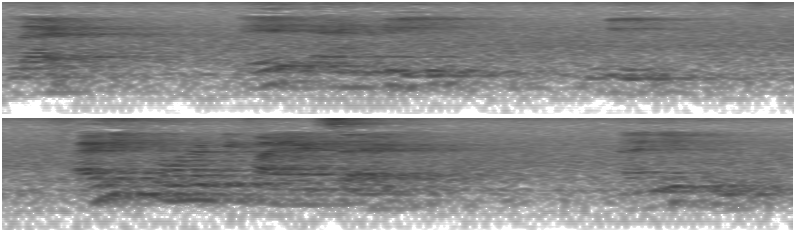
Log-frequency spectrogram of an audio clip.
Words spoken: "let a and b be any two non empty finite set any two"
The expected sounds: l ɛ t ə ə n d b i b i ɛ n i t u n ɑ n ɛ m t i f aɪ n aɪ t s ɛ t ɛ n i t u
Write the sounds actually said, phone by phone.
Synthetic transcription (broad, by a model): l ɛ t ə ə n d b i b i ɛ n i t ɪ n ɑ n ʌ t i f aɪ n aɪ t s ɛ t ɛ n i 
